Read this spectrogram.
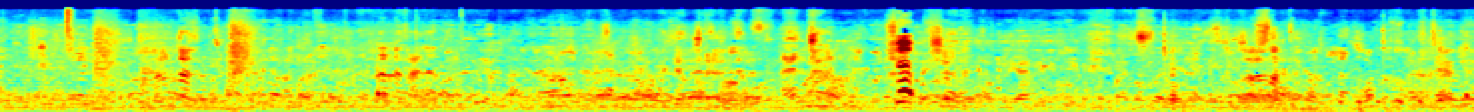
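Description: Men talk outdoors.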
